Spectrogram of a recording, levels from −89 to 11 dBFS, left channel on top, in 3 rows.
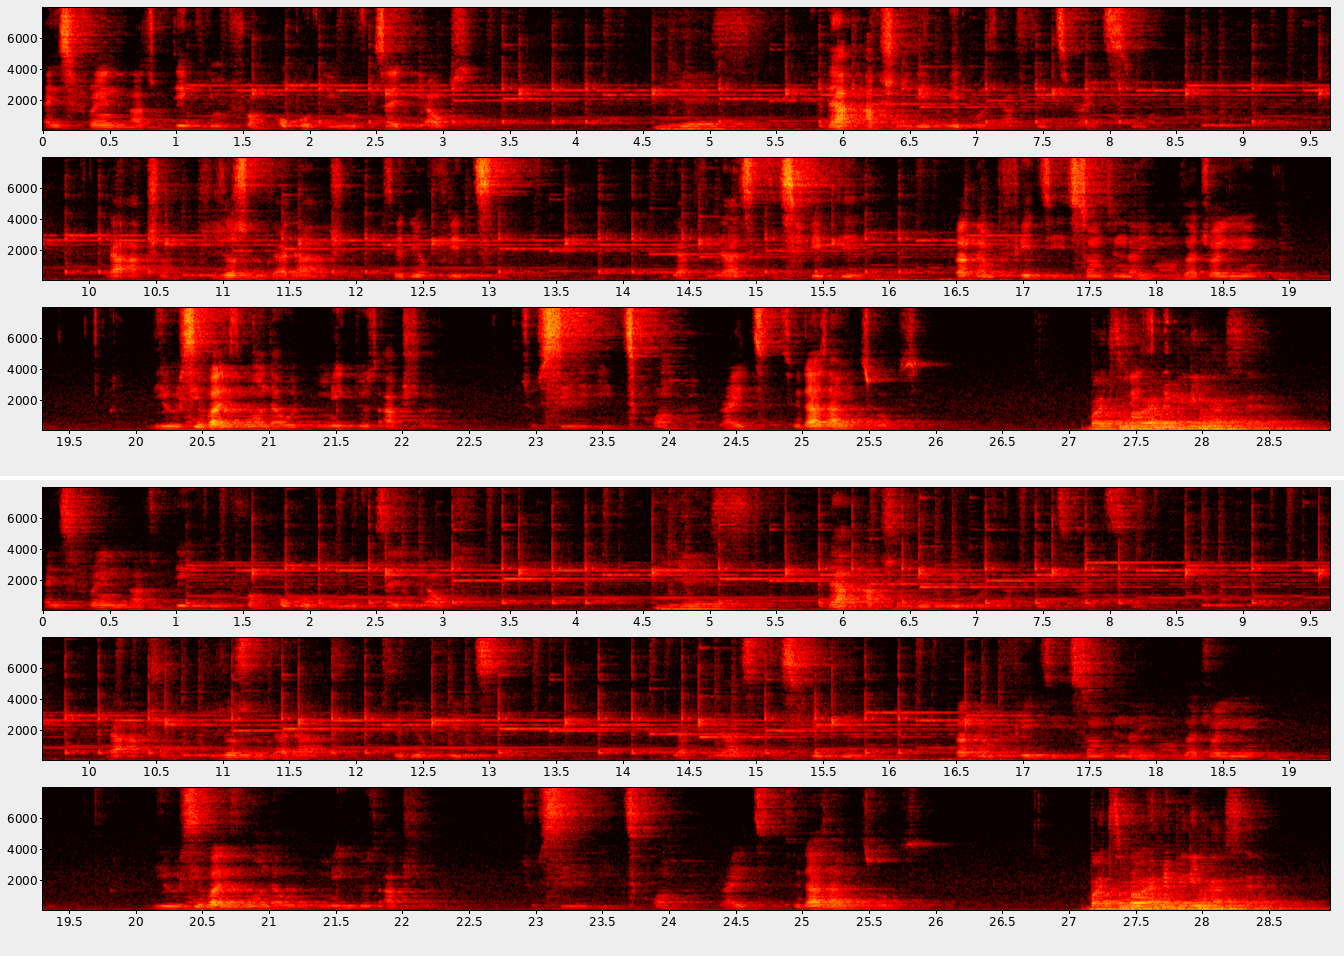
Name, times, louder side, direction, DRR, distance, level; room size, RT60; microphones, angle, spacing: voice 1, 0.0-3.2 5.8-7.3 7.6-8.3 10.1-12.0 12.3-13.1 14.4-15.9 16.5-18.8 20.1-22.3 23.0-24.1 24.4-25.9 27.5-27.6, left 8 dB, 75° left, 0.5 m, -37 dB
sound 1, 1.1-17.1, right 2 dB, 25° right, 0.6 m, -48 dB
voice 2, 4.6-5.4 27.1-28.6, right 1 dB, 85° right, 1.8 m, -33 dB
8.4 x 4.7 x 7.2 m
head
